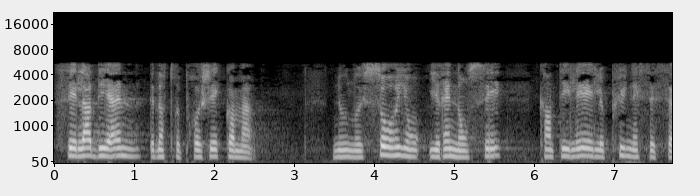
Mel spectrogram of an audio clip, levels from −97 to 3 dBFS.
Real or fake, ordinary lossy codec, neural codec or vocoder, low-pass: fake; none; vocoder, 44.1 kHz, 128 mel bands every 512 samples, BigVGAN v2; 5.4 kHz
